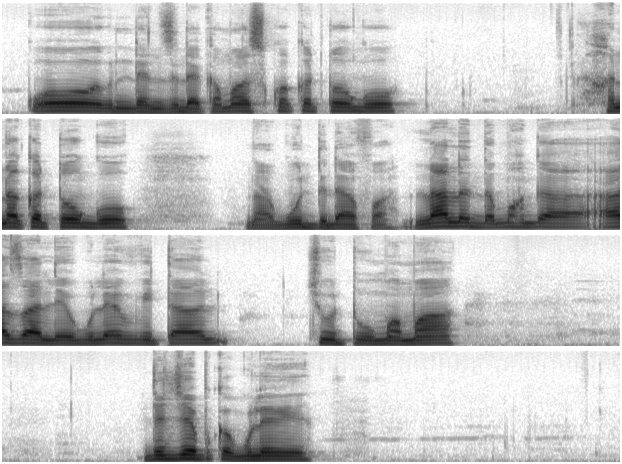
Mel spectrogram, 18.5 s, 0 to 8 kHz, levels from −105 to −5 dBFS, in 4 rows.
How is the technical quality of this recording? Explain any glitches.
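The whole clip has a wrong sample rate. The samples play back at two-thirds of their intended rate with no conversion, which fits 24 kHz audio played at 16 kHz. The speech therefore runs at 0.67 times normal speed and sits about 7 semitones low, sounding slow, deep and dragged.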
